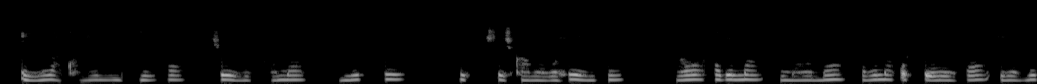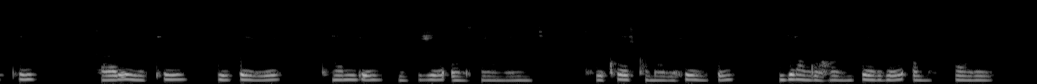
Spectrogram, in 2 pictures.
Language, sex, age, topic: Kinyarwanda, female, 18-24, agriculture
